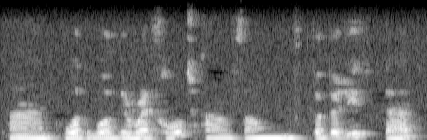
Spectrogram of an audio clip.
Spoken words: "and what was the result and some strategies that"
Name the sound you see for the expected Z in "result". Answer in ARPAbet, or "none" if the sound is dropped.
S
